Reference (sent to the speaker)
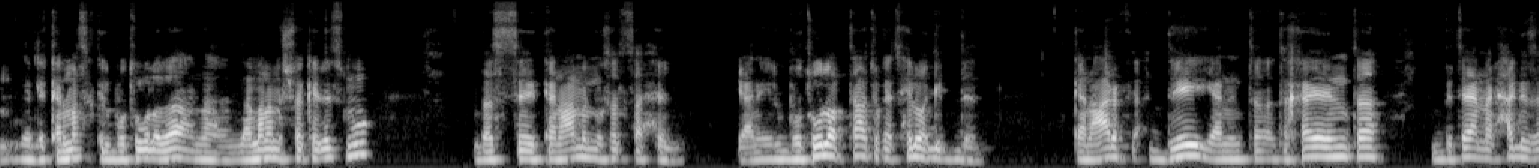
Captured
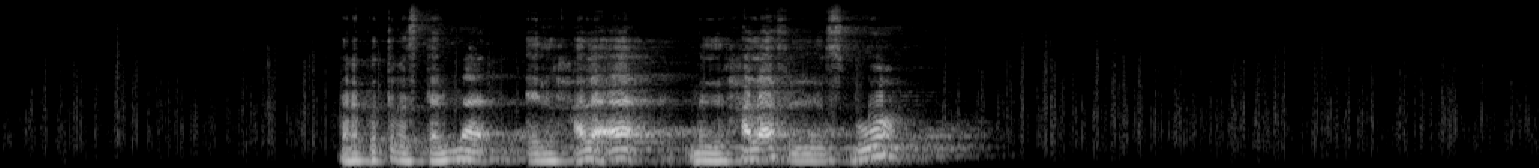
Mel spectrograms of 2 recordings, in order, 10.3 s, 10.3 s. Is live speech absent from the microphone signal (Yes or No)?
No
